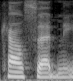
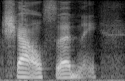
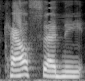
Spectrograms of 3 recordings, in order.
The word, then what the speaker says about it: chalcedony: it I think so chalcedony doesn't look like it's pronounced that way but it is pronounced chalcedony not ciao Suddenly It's Cal Sydney and it's c-h-a-l-c-e-d-o-n-y chalcedony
